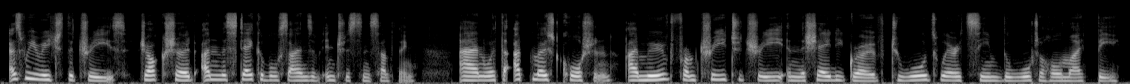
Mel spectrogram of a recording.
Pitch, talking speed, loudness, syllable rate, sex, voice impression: 190 Hz, 195 wpm, -18 LUFS, 5.4 syllables/s, female, feminine, adult-like, tensed, powerful, slightly hard, slightly muffled, raspy, intellectual, calm, friendly, reassuring, unique, slightly lively, slightly kind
